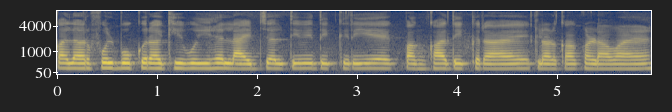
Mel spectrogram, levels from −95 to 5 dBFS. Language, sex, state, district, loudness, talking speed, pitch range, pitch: Hindi, female, Uttar Pradesh, Jalaun, -16 LUFS, 210 wpm, 180-200 Hz, 190 Hz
